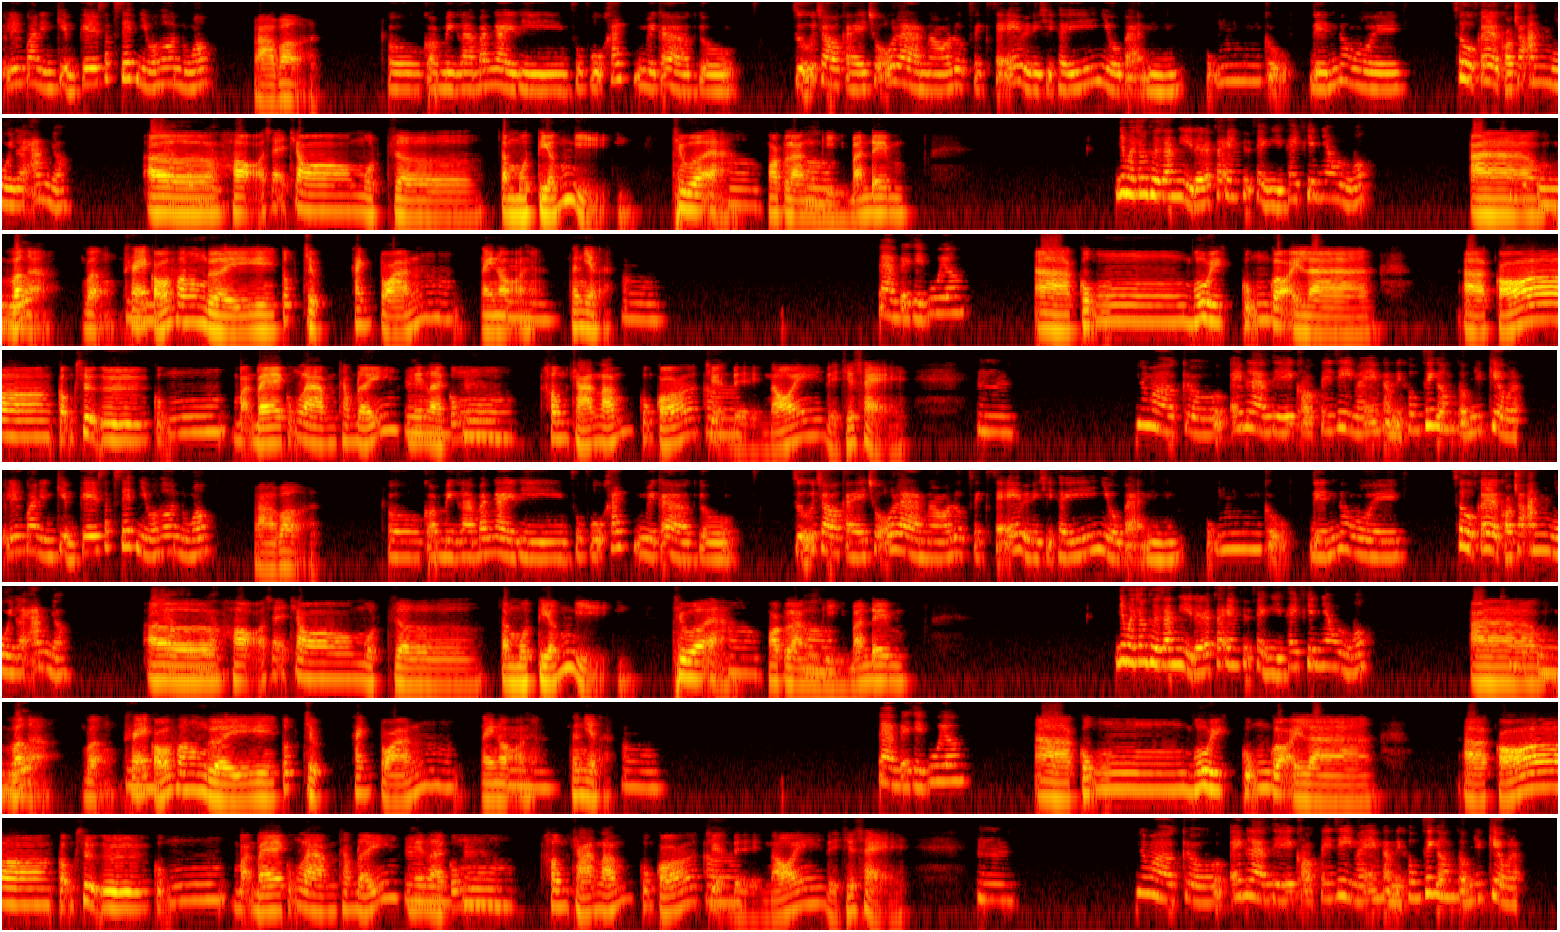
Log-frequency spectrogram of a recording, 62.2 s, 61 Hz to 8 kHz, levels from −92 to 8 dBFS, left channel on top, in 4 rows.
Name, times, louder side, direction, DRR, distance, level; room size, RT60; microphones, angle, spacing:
voice 1, 0.0-2.1 3.9-7.3 7.9-11.8 12.1-14.0 14.6-16.3 17.2-17.7 22.8-23.1 23.6-23.9 26.7-29.3 30.6-31.4 32.4-32.7 36.2-36.6 37.3-37.7 39.9-40.8 50.7-51.7 53.7-54.1 56.4-56.8 58.0-61.8, left 1 dB, 10° right, 1.4 m, -34 dB
voice 2, 2.5-3.1 17.0-21.5 22.3-22.9 23.2-24.6 30.2-31.6 31.9-34.3 34.6-36.5 36.8-37.2 41.4-44.9 45.7-51.8 52.1-55.7, left 2 dB, 45° left, 1.2 m, -30 dB
5.4 x 3.8 x 2.2 m
head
